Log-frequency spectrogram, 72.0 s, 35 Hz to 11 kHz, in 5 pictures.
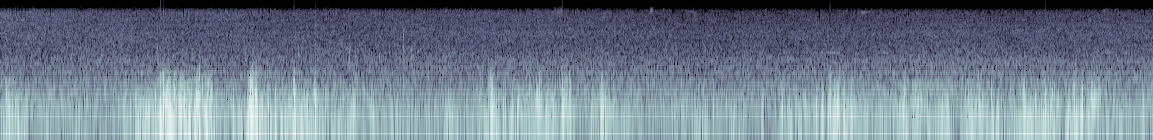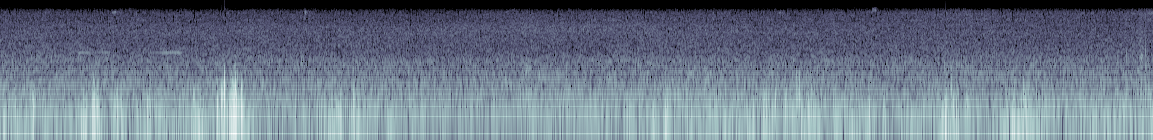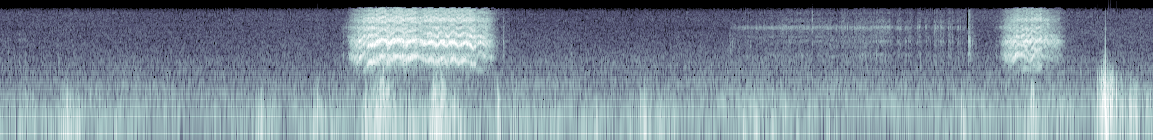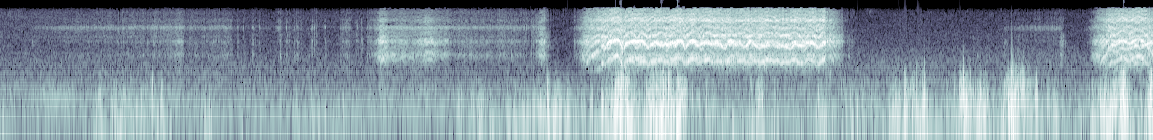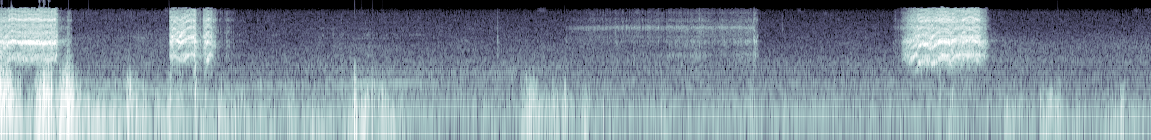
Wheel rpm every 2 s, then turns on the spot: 0, 0, 0, 0, 0, 0, 0, 0, 0, 0, 0, 0, 0, 0, 30, 160, 0, 0, 20, 20, 0, 10, 20, 90, 220, 20, 60, 120, 50, 0, 0, 0, 60, 50, 10, 50.
44-46 54-56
